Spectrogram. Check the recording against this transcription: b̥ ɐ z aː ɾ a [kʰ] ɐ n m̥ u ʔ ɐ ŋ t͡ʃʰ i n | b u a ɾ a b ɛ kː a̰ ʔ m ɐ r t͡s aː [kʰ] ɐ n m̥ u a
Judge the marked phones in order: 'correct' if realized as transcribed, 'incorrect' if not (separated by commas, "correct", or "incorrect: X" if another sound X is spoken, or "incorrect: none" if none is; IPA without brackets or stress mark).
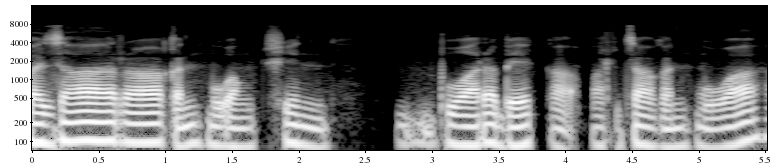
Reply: incorrect: k, incorrect: k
